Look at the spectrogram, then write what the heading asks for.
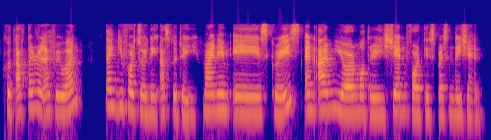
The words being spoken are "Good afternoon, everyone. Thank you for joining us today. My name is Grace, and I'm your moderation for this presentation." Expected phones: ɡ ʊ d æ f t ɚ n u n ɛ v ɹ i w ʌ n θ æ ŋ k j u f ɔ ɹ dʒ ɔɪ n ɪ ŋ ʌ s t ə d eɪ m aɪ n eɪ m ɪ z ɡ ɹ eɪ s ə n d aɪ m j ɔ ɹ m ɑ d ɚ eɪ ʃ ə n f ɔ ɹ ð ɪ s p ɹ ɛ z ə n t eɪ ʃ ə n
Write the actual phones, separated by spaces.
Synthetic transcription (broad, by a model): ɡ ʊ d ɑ f t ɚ n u n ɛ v ɹ i w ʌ n t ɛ ŋ k j u f ɔ ɹ dʒ ɔɪ n ɪ ŋ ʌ s t ə d eɪ m aɪ n eɪ m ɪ s ɡ ɹ eɪ s ə n d aɪ m j ɔ ɹ m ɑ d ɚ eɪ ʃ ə n f ɔ ɹ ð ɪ s p ɹ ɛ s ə n t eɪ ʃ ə n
